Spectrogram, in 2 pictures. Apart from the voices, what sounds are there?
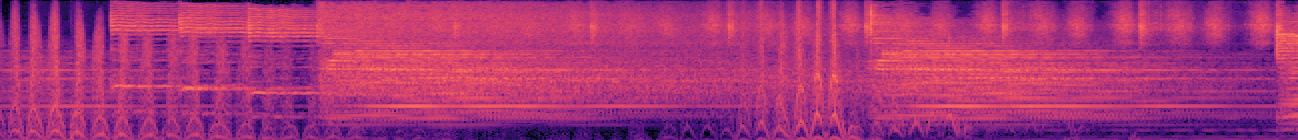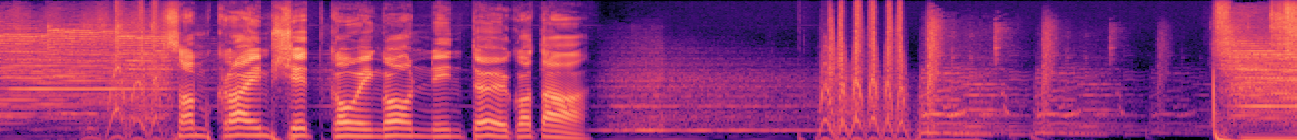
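rap song played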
